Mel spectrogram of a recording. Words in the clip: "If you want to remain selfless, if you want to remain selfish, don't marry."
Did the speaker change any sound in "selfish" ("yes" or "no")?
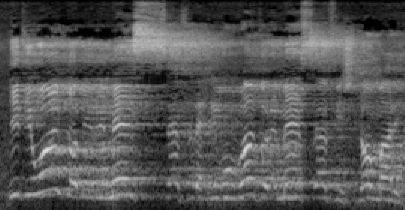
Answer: yes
